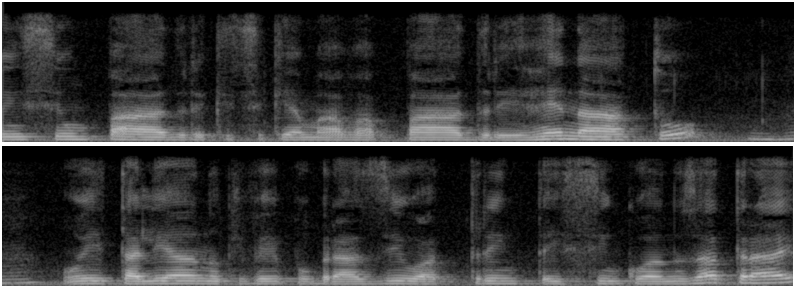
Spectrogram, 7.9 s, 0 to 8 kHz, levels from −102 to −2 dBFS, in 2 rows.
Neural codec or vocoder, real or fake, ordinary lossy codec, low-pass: none; real; none; 7.2 kHz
